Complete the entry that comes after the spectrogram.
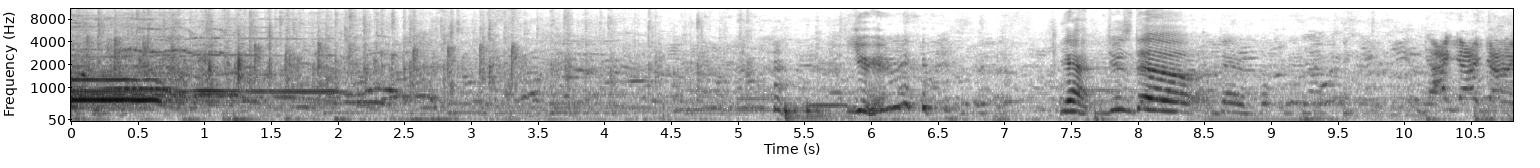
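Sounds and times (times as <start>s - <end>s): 
audience applause: 0.0s - 5.8s.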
